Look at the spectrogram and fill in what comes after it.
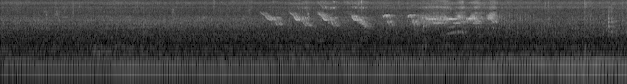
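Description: A songbird calls about four seconds in: a quick run of about seven falling notes, then a short jumbled warble. Under it a steady low engine hum runs throughout.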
